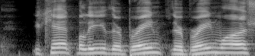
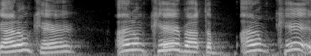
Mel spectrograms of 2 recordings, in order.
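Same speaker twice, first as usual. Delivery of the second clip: high, dismissive sing-song; higher mocking "I don't care"; mock indifference; 8 semitones higher than usual. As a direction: mimic careless followers. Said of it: "They're like".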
